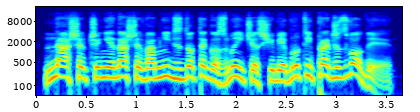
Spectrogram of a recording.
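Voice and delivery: high, insistent telling-off; indignant scolding. A narrator's reading. Beaver orders muddy boys to wash and leave, angry scolding.

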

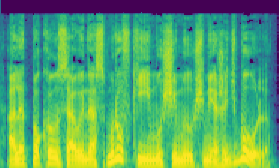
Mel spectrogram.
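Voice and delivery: ordinary delivery, nothing marked

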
